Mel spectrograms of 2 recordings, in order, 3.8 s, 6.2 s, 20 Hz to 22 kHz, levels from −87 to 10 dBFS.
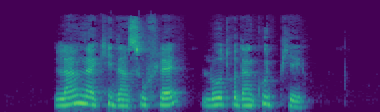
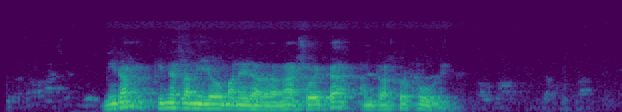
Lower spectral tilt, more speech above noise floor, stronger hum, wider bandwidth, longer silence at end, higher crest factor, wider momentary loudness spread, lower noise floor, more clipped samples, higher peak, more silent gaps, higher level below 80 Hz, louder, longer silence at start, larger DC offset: second, -3.5 dB/octave vs -11 dB/octave; first, 56 dB vs 42 dB; neither; first, 14 kHz vs 5.8 kHz; second, 0.75 s vs 1.75 s; about the same, 18 dB vs 18 dB; about the same, 11 LU vs 9 LU; first, -78 dBFS vs -61 dBFS; neither; about the same, -4 dBFS vs -4 dBFS; neither; second, -62 dBFS vs -52 dBFS; second, -22 LUFS vs -19 LUFS; second, 0.55 s vs 1 s; neither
